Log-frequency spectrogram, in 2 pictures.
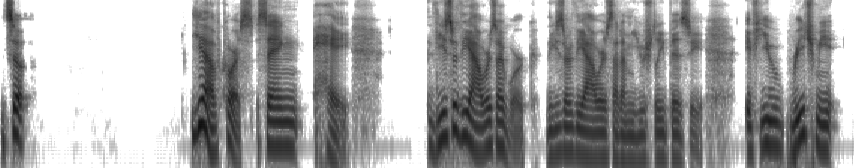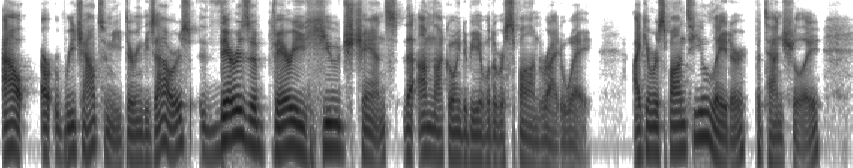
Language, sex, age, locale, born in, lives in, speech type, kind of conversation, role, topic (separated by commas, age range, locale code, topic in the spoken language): English, male, 20-24, en-US, United States, United States, conversation, advice, advisor, How can I say no to extra requests without feeling guilty or hurting others?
